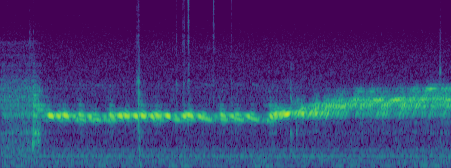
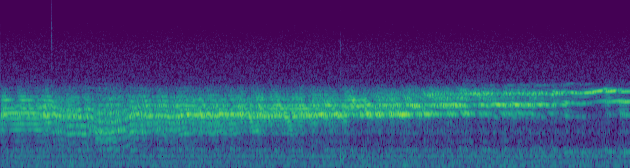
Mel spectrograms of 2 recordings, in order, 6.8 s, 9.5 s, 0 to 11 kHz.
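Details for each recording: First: Uniden MB8719 SSB CB transmit offset adjustment, monitored on a second SSB radio: steady high whistle sliding in pitch as the capacitor is tuned past zero beat, transmitter off frequency. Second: Uniden MB8719 SSB CB upper sideband transmit offset, initially far off and then adjusted, monitored on a second SSB radio: steady tone slides and settles into a slow, even beat at zero beat, now on frequency.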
